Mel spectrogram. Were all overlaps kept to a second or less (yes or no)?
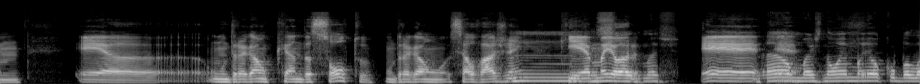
no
